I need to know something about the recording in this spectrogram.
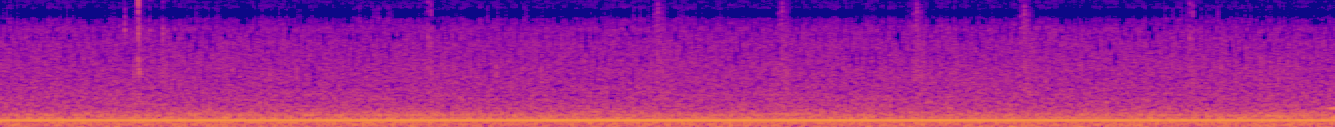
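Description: Soft menu clicks tick now and then as selections change.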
